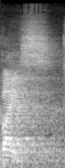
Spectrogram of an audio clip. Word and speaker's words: Weiss: Just remember Weiss. If you see W, it's V.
